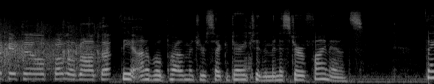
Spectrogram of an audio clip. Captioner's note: some Applause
